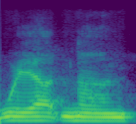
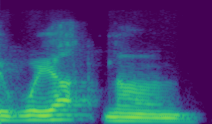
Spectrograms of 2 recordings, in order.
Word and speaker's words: Ouiatenon: English spelling is with an E, and I think people say Ouiatenon. The Miami is Ouiatenon, means at the whirlpool person.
